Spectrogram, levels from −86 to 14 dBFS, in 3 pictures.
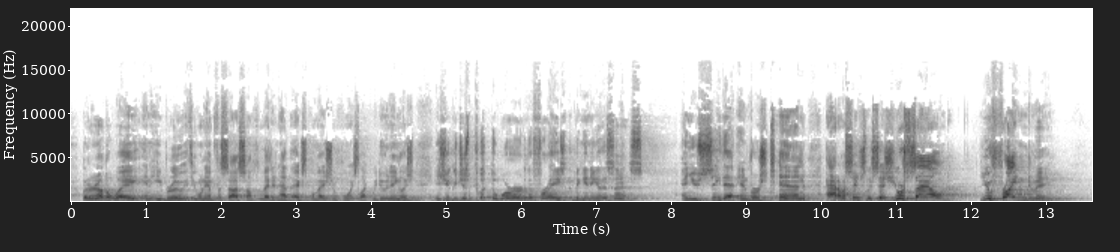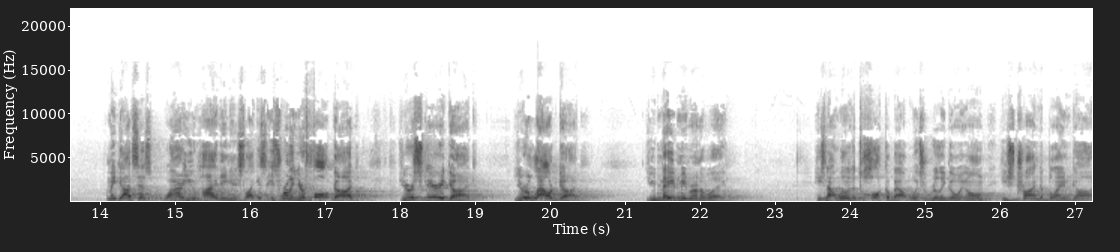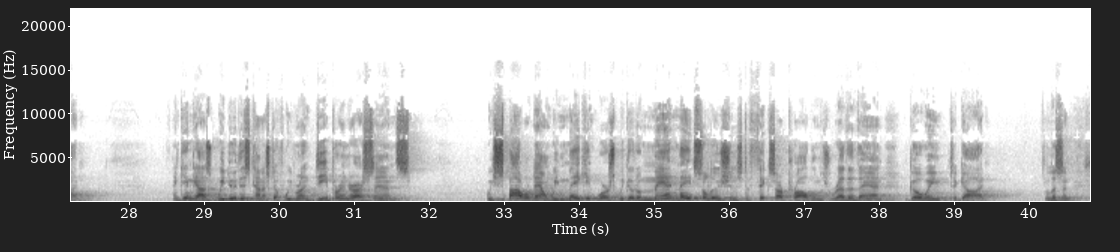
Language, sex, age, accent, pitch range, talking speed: English, male, 50-69, American, 130-185 Hz, 200 wpm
